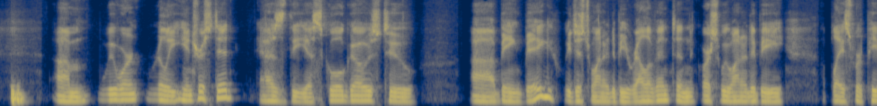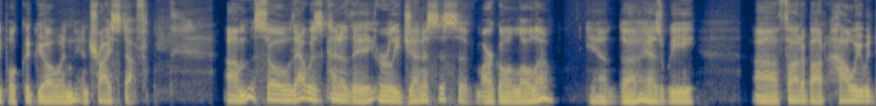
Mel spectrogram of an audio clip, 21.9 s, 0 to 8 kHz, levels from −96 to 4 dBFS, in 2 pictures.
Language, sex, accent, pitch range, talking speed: English, male, American, 90-110 Hz, 165 wpm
